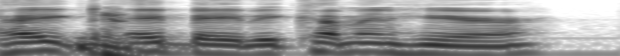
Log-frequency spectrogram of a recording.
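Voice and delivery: put-on obnoxious flirty guy voice. Retelling a movie scene, imitating an obnoxious flirting dude. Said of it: "an obnoxious dude."".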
